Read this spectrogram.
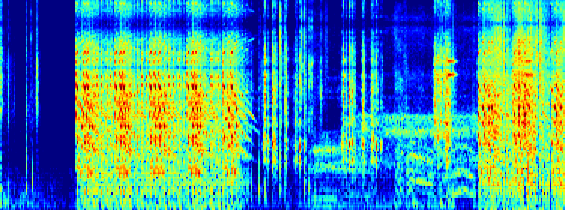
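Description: Rapid gunfire blasts loudly in bursts.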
